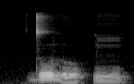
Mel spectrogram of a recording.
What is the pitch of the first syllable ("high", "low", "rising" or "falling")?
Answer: high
